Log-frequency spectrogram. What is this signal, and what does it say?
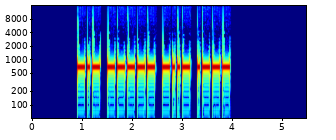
Morse code, heard as a keyed tone, about 25 wpm, 700 Hz. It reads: K0XJ
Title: Speed Racing - USA 1x2 Call Signs 20wpm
